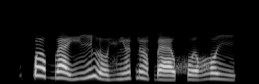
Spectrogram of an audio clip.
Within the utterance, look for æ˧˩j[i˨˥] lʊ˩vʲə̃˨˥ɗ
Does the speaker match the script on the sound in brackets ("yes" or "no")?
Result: yes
